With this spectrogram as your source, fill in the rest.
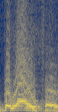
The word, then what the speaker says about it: Bolitho: Many of you will know, I think, that the case of Bolitho, that's how it's pronounced, a colleague of mine was in the case, B-O-L-I-T-H-O.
